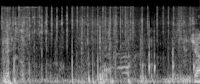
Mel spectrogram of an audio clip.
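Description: A taser going off again after its probes were already fired: a fast electric clicking, many clicks a second, through the struggle.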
